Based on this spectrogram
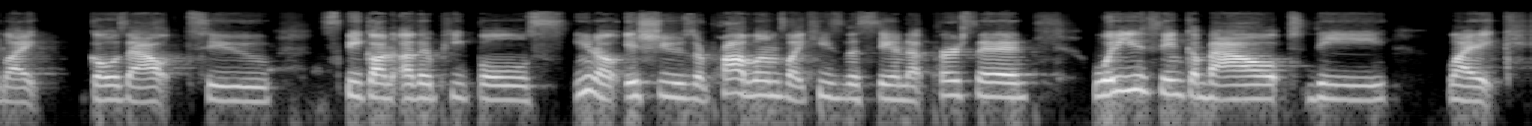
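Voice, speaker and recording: Reflective woman co-host, bright ringing tone, searching for words. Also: mid-range voice. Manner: thoughtful, hesitant, many fillers. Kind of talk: casual chat.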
